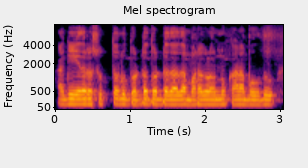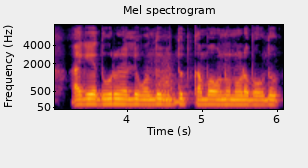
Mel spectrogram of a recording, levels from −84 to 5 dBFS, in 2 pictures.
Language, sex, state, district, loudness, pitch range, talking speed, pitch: Kannada, male, Karnataka, Koppal, -16 LUFS, 125-130 Hz, 130 wpm, 125 Hz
